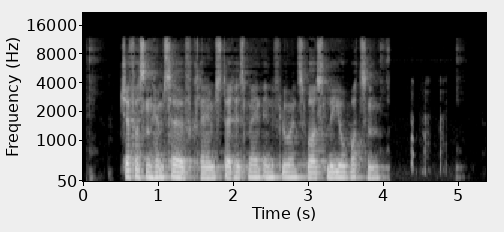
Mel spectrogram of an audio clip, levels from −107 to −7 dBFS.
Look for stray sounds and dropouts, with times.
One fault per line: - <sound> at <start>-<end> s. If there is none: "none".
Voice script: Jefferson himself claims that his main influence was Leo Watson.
- laugh at 4.4-4.9 s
